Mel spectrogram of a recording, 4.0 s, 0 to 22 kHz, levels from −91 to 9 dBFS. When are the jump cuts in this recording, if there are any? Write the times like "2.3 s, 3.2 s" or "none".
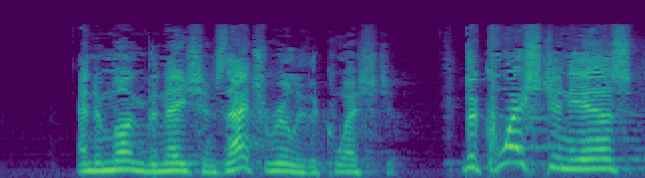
2.8 s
